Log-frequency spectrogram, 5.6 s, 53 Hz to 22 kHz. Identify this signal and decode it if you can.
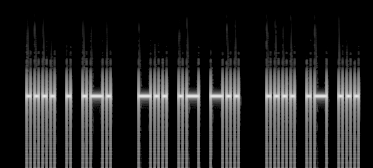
Morse code, heard as a keyed tone, about 20 wpm, 700 Hz. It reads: HER DAD HAS
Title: Additional Easy Phrases 20wpm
